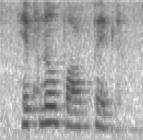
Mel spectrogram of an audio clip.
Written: hypnopompic

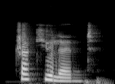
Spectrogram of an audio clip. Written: truculent

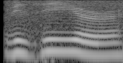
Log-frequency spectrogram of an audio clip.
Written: vizier

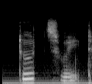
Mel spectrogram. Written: toot sweet

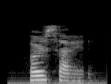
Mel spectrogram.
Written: hircine

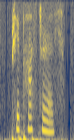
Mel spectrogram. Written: preposterous

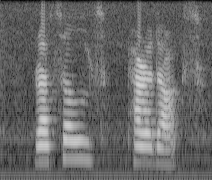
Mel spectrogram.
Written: russells paradox

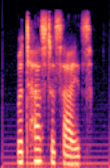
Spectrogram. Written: metastasize

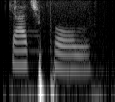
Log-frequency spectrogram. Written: catchpole

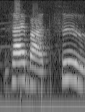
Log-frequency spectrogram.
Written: zaibatsu

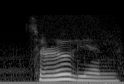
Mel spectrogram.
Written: cerulean

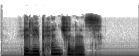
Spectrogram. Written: filipendulous

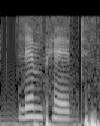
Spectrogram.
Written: limpid

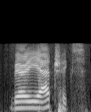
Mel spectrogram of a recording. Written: bariatrics

